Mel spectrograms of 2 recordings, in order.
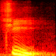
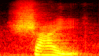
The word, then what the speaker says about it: ची: कुछ लोग इसको बोलेंगे ची, कुछ लोग बोलेंगे छी। तो मतलब एन्जॉय कीजिए आप डिफरेंस, जो आपको पसंद हो आप वो बोल सकते हैं। वैसे इसका जो प्रॉपर प्रोनाउंसिएशन है, जहाँ तक मैंने गूगल पे चेक किया है, वो है शाई, श जैसा प्रोनाउंस करते हैं इसको, शाई।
